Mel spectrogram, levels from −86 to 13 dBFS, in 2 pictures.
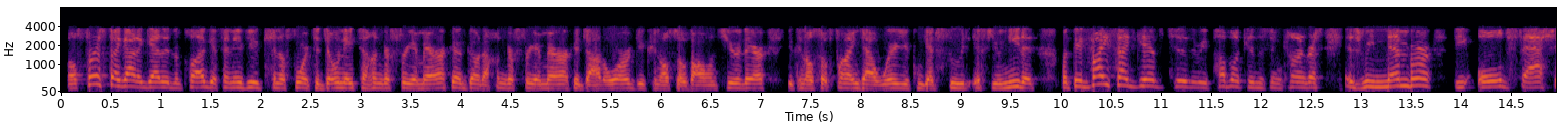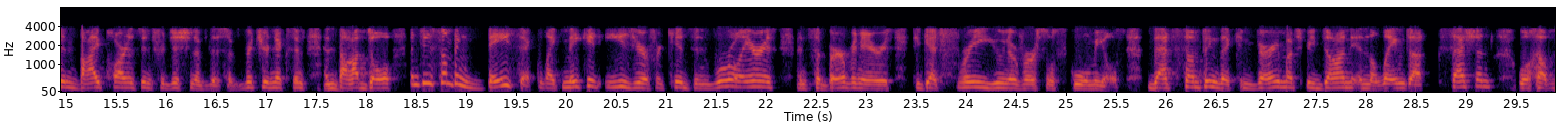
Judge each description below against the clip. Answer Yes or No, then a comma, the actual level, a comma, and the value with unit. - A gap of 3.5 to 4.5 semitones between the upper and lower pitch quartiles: Yes, average, 4.2 semitones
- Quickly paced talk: Yes, fast, 210 wpm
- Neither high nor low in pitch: Yes, medium, 175 Hz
